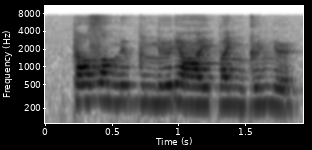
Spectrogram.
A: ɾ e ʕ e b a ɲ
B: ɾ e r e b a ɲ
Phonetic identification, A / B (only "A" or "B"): A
